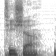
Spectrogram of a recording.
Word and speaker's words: TSHA: I have this young producer named Tisha, it's spelled T-S-H-A, coming from the UK.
